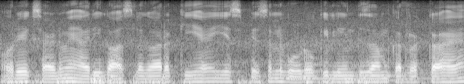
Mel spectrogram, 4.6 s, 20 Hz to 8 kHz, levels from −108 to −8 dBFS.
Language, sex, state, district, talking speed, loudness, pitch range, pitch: Hindi, male, Haryana, Jhajjar, 230 wpm, -16 LUFS, 105-115 Hz, 110 Hz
